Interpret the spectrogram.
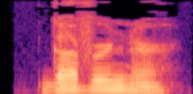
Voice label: "Governor", English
